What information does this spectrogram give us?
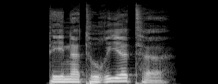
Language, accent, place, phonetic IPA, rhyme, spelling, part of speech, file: German, Germany, Berlin, [denatuˈʁiːɐ̯tə], -iːɐ̯tə, denaturierte, adjective / verb, De-denaturierte.ogg
- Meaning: inflection of denaturieren: 1. first/third-person singular preterite 2. first/third-person singular subjunctive II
